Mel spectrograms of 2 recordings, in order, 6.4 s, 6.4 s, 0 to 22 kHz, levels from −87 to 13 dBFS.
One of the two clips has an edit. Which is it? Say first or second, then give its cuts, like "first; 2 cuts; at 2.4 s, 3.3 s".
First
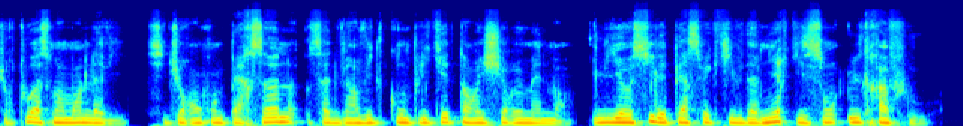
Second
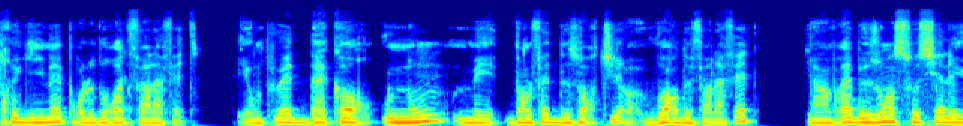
first; 2 cuts; at 0.9 s, 3.9 s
